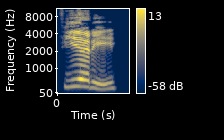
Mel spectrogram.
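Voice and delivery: Fieri with a tapped R, nearly a D; rolled R. Real, not acted. Friend insisting on the name Fieri, rolled R. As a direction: roll the R in Fieri so it sounds close to a T. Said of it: "I'm rolling my R".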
